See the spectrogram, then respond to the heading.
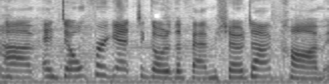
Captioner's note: laughs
